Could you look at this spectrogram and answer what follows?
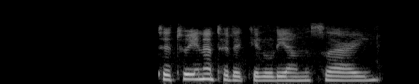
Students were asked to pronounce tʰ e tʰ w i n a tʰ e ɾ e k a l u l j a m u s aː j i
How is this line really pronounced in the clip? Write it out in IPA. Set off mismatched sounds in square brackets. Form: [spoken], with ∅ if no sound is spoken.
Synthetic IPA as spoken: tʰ e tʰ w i n a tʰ e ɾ e k [e] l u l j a m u s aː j i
